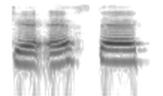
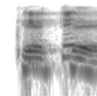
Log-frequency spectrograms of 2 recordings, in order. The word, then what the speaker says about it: que esté: Remember, because you're pronouncing the S, but you're not. So, que esté cerca. That almost sounds like one word. Yeah. Que esté almost sounds like it's blending into one word, isn't it?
